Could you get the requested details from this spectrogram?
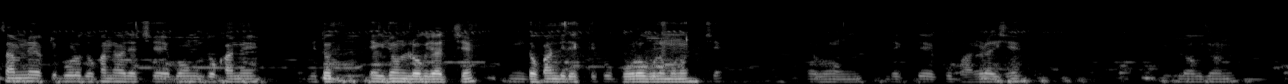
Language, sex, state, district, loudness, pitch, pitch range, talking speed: Bengali, male, West Bengal, Purulia, -27 LUFS, 130 Hz, 125-140 Hz, 120 wpm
